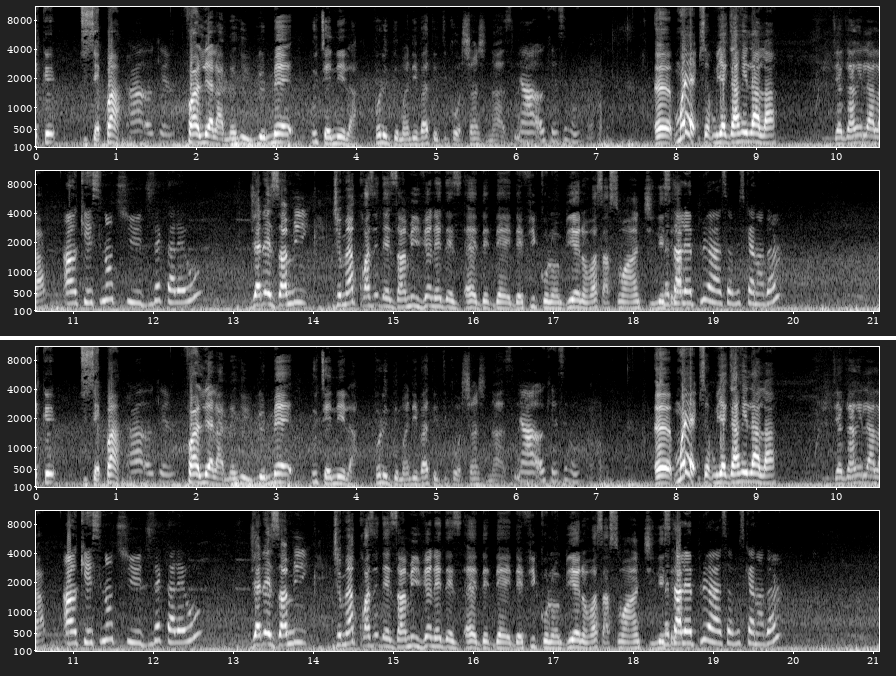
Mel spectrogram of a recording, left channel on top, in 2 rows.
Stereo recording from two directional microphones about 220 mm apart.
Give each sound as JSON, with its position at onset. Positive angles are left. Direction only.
{"t": 0.1, "sound": "speech", "side_deg": 10}
{"t": 1.1, "sound": "vehicle", "side_deg": -40}
{"t": 2.6, "sound": "speech", "side_deg": 45}
{"t": 6.0, "sound": "speech", "side_deg": 5}
{"t": 7.7, "sound": "speech", "side_deg": 5}
{"t": 9.9, "sound": "speech", "side_deg": 45}
{"t": 10.9, "sound": "speech", "side_deg": 5}
{"t": 13.2, "sound": "speech", "side_deg": 15}
{"t": 18.4, "sound": "speech", "side_deg": -15}
{"t": 18.9, "sound": "speech", "side_deg": 0}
